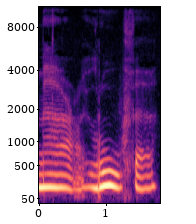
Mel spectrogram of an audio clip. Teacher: عین پر تھوڑا سا ٹائم دیں گے تاکہ جھٹکا نہ ہو. رو ہے بھی اور فا دوہر کا لمبا، یہ ہے مد عوض عن التنوین، فتح کی تنوین پر جب بھی ہم رکتے ہیں تو دو حرکہ کھینچ کر رکیں گے.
